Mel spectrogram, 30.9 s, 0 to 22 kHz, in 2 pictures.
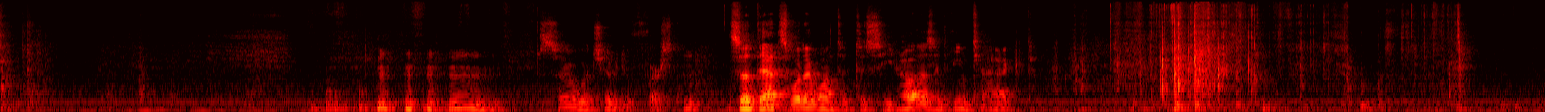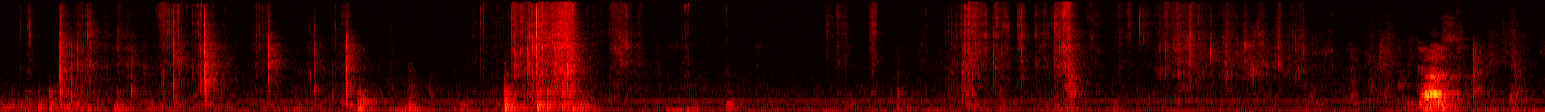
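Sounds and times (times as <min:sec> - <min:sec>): paper crumpling: 0:10.6 - 0:14.8, 0:16.0 - 0:19.0, 0:20.2 - 0:23.1, 0:23.7 - 0:29.4
masking tape peeling: 0:20.2 - 0:22.0, 0:23.7 - 0:28.8.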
